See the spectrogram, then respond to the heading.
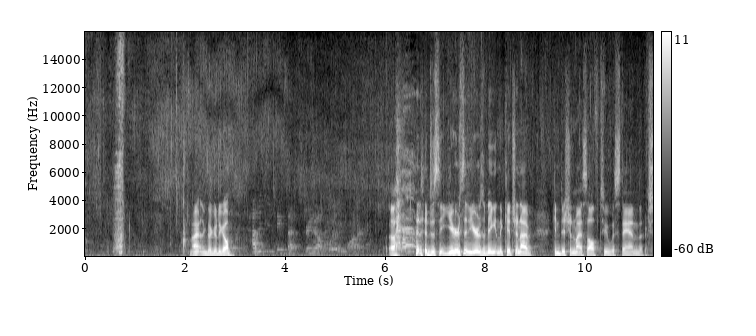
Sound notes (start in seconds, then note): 0.0 slurps; 6.1 laughs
